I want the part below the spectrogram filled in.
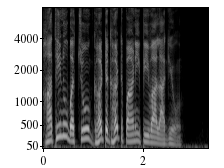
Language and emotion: Gujarati, neutral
